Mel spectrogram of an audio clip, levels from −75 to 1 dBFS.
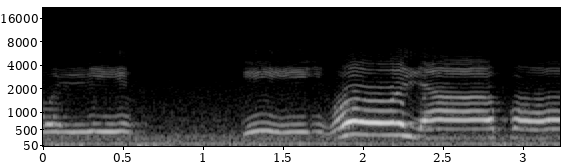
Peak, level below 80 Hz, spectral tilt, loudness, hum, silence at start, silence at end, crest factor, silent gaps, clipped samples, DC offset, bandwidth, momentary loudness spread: -8 dBFS; -42 dBFS; -7 dB/octave; -22 LUFS; none; 0 s; 0 s; 14 dB; none; under 0.1%; under 0.1%; 6.4 kHz; 21 LU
